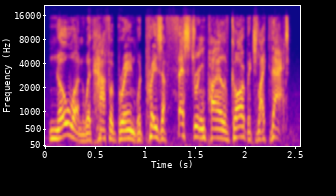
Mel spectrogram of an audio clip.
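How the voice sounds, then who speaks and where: Rapid-fire, scornful complainer acted by a woman. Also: fairly high pitch, a bit bright, faint music behind, lightly acted. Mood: scornful, indignant. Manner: scornful, combative, indignant. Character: argumentative, scornful, egotistical complainer with rotten temper. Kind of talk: video game voice acting.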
